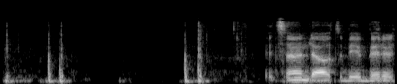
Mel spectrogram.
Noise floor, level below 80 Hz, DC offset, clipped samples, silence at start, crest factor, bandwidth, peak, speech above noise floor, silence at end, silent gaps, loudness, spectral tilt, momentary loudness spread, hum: -73 dBFS; -58 dBFS; under 0.1%; under 0.1%; 0.05 s; 20 dB; 9.4 kHz; -2 dBFS; 57 dB; 0 s; none; -18 LUFS; -4.5 dB/octave; 18 LU; none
